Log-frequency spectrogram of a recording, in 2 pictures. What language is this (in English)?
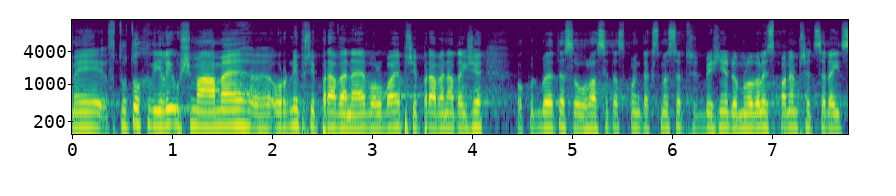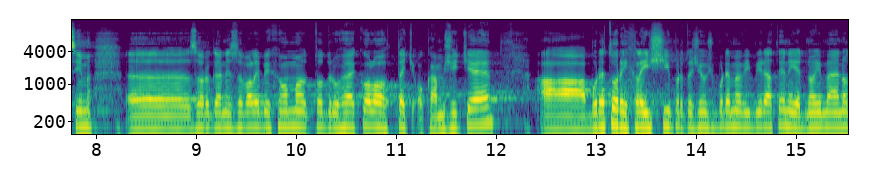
Czech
